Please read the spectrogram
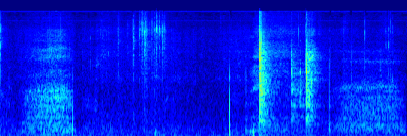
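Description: Faint rustling of a power adapter's cable being unwound and handled, with a few light clicks and rattles of the cord and plug in the second half.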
